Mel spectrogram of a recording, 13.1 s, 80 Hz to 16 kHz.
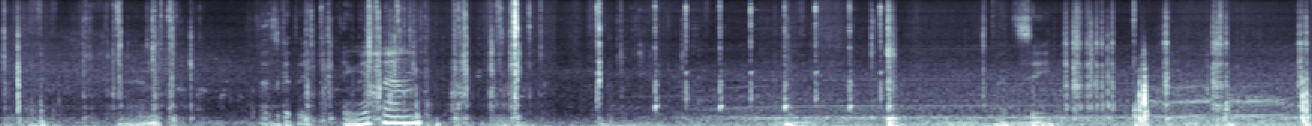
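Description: Keys jangling and sharp clicks at the ignition and controls of a BMW E36. A steady low hum comes on once the ignition is on, and the windshield wipers start moving near the end. The washer pump is not heard: it does not run, even with a new relay fitted.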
